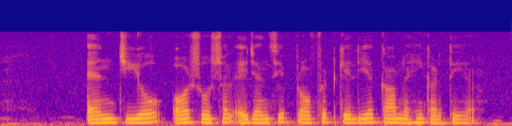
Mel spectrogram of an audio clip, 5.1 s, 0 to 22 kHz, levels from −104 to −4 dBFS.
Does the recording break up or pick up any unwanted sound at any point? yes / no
no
